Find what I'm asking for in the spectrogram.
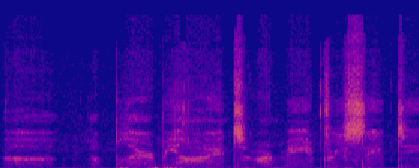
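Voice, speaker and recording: A man whispering and mumbling against noticeable background noise. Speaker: ASMR gaming YouTuber. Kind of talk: casual gaming commentary to camera. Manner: whispered, mumbling, casual.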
